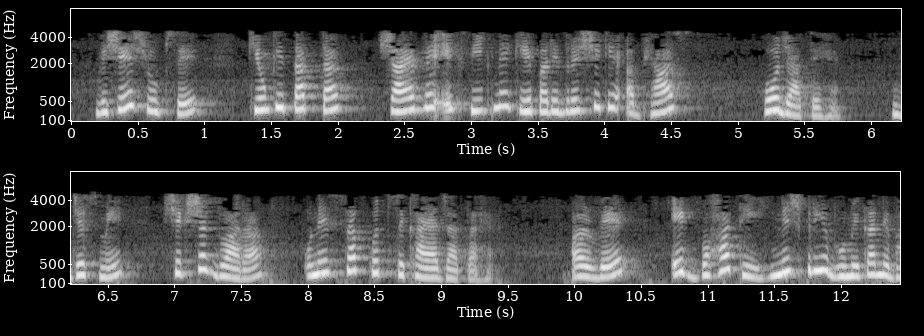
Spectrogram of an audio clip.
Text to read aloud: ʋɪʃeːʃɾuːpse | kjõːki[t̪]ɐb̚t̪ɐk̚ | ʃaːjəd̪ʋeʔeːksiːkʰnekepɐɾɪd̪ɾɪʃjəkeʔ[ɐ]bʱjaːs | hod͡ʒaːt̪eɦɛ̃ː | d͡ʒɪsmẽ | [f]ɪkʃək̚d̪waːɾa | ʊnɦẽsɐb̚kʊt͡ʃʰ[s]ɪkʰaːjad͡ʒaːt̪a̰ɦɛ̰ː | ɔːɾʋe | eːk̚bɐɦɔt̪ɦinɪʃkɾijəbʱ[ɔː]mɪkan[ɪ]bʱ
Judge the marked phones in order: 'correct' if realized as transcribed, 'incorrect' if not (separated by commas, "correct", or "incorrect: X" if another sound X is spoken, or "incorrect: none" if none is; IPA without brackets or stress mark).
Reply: correct, correct, incorrect: ʃ, correct, incorrect: uː, correct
